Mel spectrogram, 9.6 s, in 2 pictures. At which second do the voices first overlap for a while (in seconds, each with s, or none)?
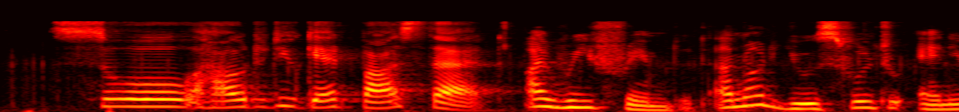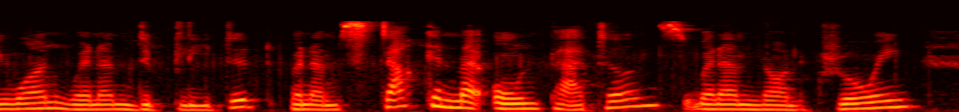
none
